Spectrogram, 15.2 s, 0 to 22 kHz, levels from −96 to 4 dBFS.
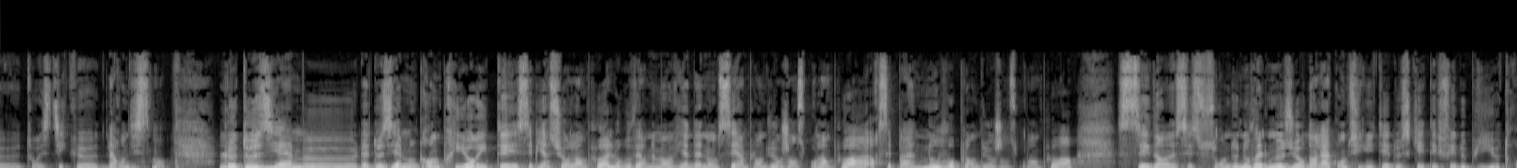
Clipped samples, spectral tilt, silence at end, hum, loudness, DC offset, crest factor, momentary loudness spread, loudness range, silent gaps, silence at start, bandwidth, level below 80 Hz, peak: under 0.1%; -4 dB/octave; 0.05 s; none; -27 LUFS; under 0.1%; 18 dB; 10 LU; 4 LU; none; 0 s; 16 kHz; -72 dBFS; -10 dBFS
